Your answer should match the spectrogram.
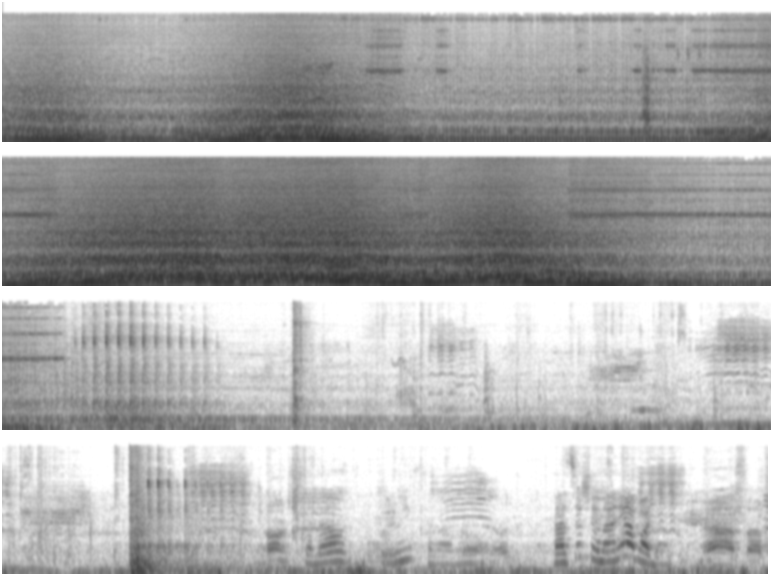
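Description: Small pickup truck engine revving up and down as the truck drives over muddy ground, in two surges, the second and longest about eight to fourteen seconds in, then dying away about halfway through. Short bleats of goats or sheep follow near the end.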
